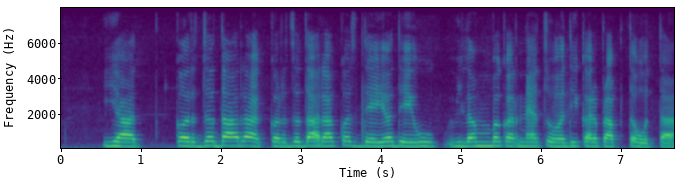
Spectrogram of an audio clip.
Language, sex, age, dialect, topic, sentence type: Marathi, female, 18-24, Southern Konkan, banking, statement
